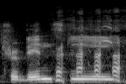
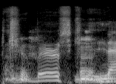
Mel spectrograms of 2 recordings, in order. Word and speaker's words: Trubisky: Yeah, Brian Urlacher, Mitch Trubinsky. It's Trubersky, according to Nagy in Canada is Nagy, and he must be part Canadian.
